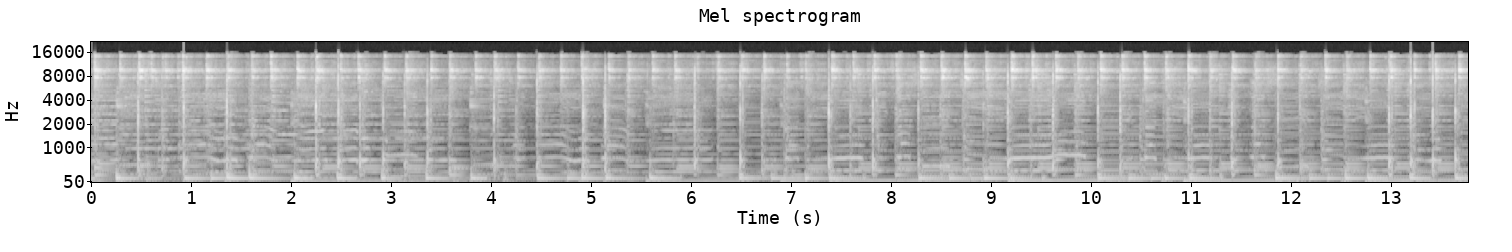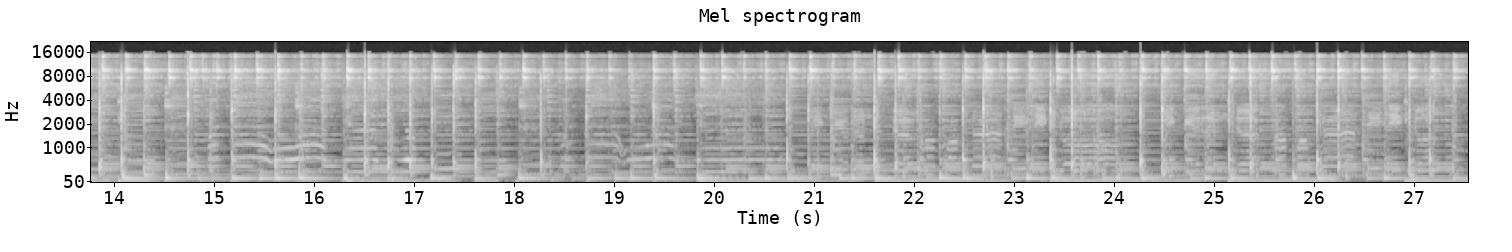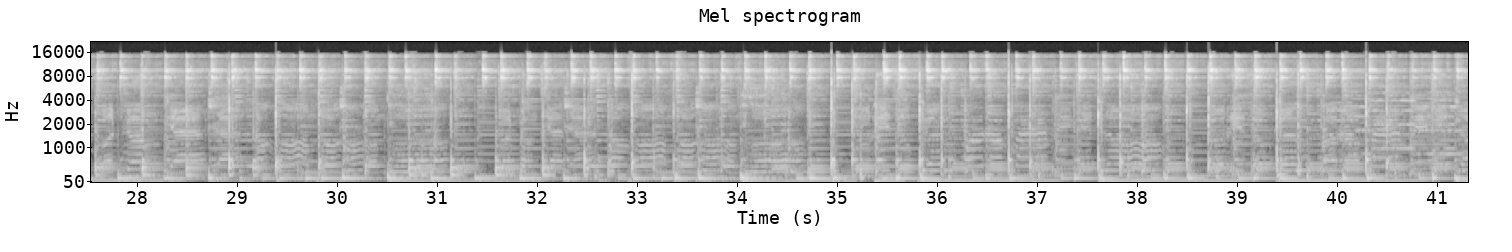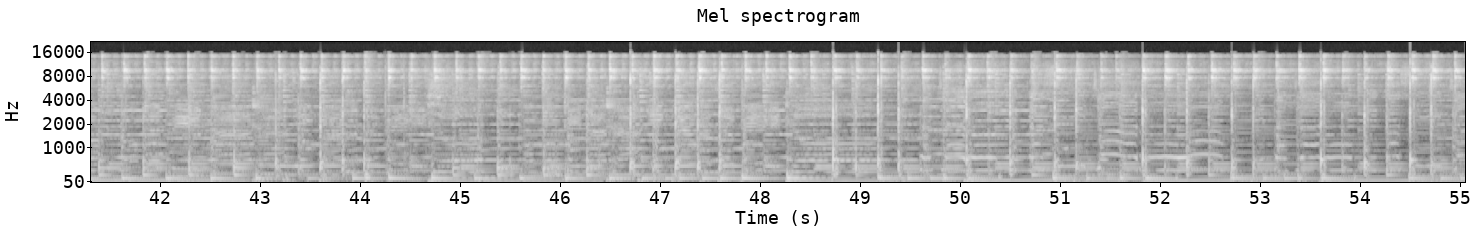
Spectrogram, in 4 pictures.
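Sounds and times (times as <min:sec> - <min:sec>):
repeating bass line: 0:00.0 - 0:52.2
drums playing a steady beat: 0:00.0 - 0:55.0
keyboard: 0:00.0 - 0:55.0.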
